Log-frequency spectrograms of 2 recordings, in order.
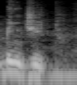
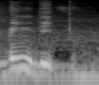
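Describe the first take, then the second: First: It is said in a plain, ordinary tone. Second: It is said in a weepy, tearful tone. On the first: This is how it was said normally. "Você não pode mais falar bendito" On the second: It imitates the church leadership's preaching style. "esse tom, sabe, choroso"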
